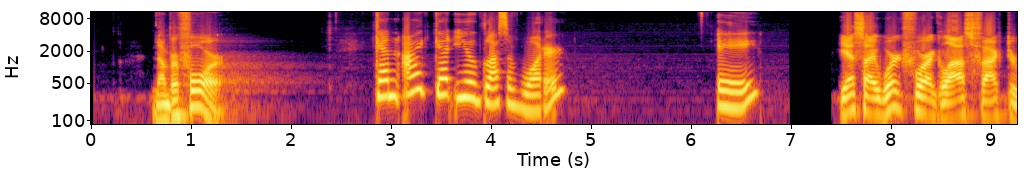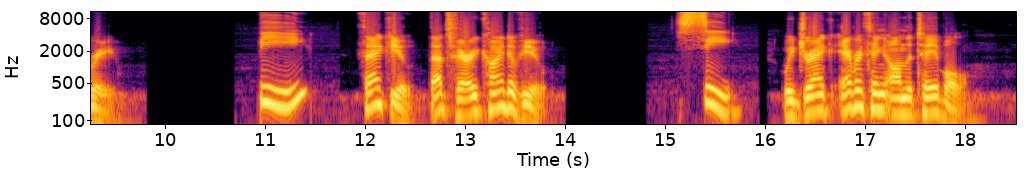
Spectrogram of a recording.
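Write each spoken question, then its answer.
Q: Can I get you a glass of water?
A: B: Thank you. That's very kind of you.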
